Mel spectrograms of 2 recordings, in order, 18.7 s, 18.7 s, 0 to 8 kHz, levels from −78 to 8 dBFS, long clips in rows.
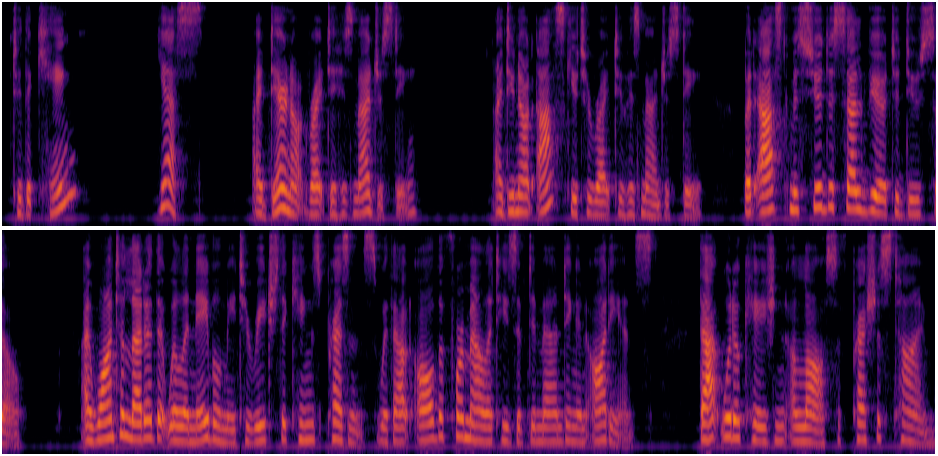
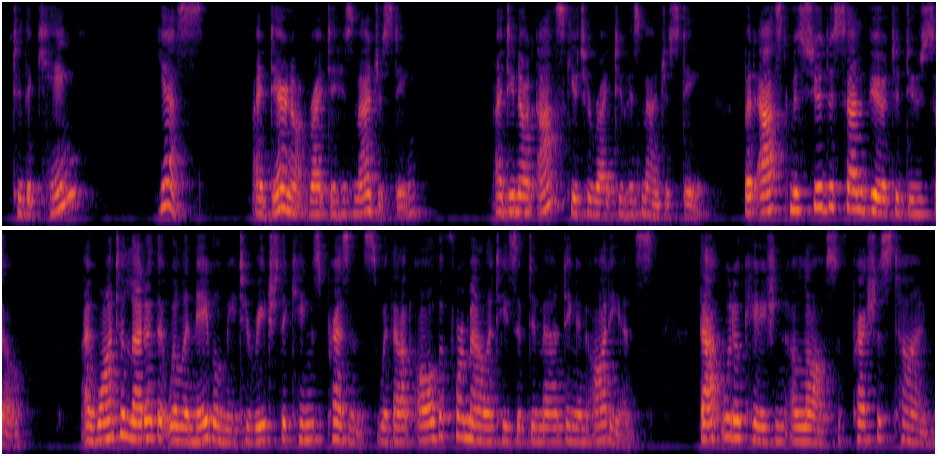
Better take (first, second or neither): first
